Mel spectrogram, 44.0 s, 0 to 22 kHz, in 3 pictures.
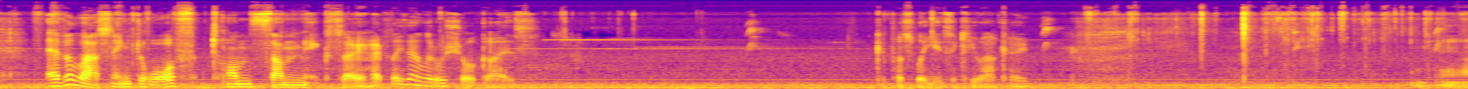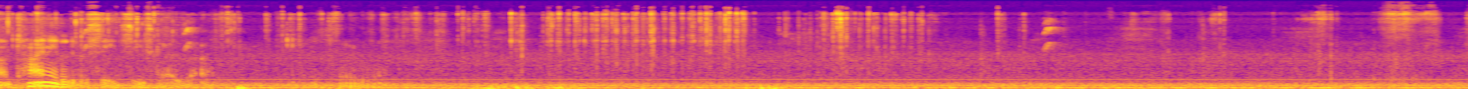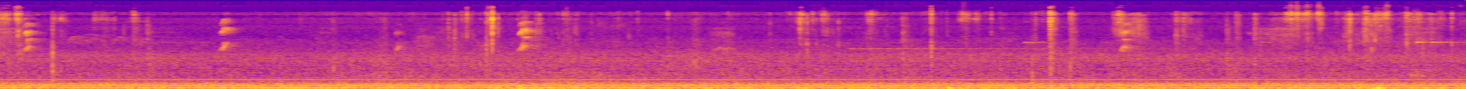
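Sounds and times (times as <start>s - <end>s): steady low hum: 0.0s - 44.0s
seeds rustling from paper packet: 10.7s - 25.1s, 25.8s - 29.6s, 33.6s - 44.0s.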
